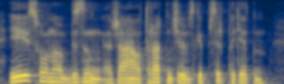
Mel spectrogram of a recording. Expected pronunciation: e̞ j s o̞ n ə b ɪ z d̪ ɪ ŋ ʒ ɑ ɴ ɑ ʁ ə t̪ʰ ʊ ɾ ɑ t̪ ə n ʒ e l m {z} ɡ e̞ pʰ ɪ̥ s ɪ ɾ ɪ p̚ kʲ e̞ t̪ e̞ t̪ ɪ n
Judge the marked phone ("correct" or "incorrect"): correct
